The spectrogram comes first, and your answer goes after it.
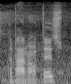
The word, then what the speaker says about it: Granates: It's Granotes. That's it. Yay. Yay for bad pronunciation and probably just forgetting to say words, to be honest.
